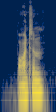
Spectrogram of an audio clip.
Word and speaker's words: Bonton: Bonton? B-O-N-T-O-N? – Mm-hmm.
